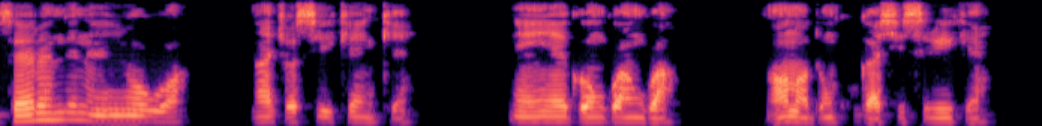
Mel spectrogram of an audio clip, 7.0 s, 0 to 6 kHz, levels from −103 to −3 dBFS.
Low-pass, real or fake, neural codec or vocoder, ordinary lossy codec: 5.4 kHz; real; none; none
